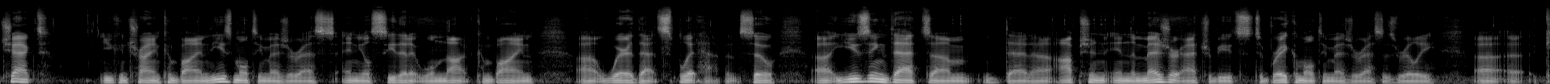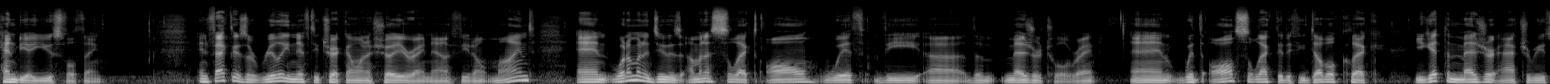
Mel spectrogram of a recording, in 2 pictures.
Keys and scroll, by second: 7.6 super+z, 17.4 super+-, 23.2 super+a.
